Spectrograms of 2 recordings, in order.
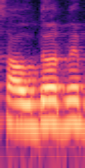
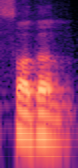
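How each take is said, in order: First: The first vowel sounds like 'ow' in 'south'. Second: The first vowel sounds like 'uh' in 'sun'. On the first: The speaker calls it wrong. "कुछ बच्चे बोलते हैं, ये गलत है" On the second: The speaker calls it right. "Exact pronunciation जो है वो सदर्न होता है"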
